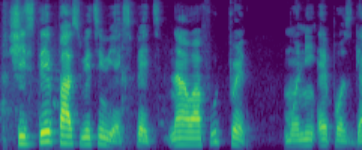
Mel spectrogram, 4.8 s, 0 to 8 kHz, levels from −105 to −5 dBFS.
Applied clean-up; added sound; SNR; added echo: none; none; none; none.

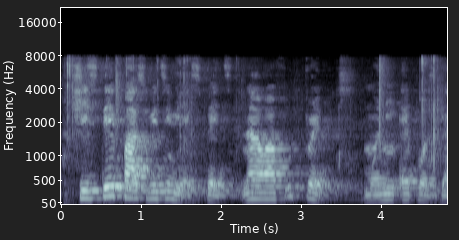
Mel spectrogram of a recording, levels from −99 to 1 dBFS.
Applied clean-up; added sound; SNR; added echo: none; Chewing, mastication; 16 dB; reverberation time 0.9 s.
